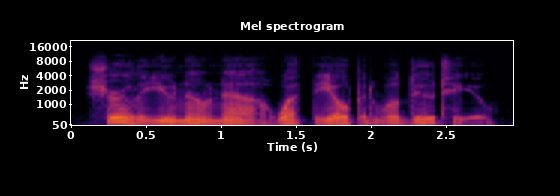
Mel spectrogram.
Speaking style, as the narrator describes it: said Daniil softly

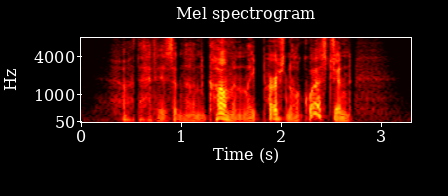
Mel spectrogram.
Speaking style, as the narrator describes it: The sociologist muttered

